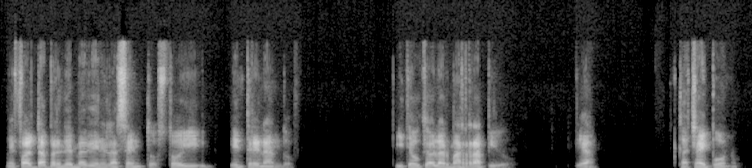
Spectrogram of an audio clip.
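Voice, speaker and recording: A man and pastor lecturing a seminary theology class, animated and conversational, asking his students questions, joking, and reading scripture aloud with emphatic rises. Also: medium pitch, moderate pace, pauses often.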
